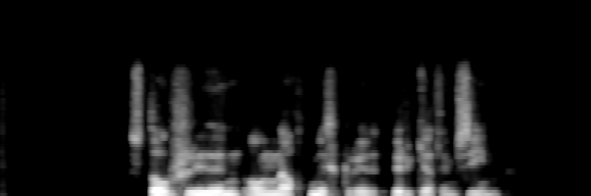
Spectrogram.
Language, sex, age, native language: Icelandic, male, 40-49, Icelandic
